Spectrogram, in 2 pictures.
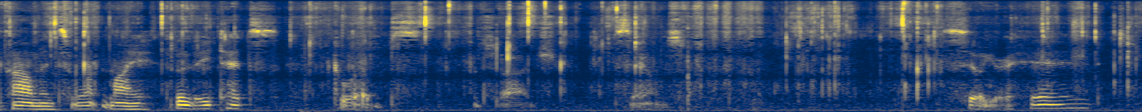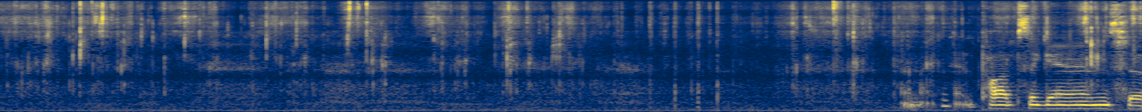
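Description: Rubber gloves rustle and snap on hands.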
